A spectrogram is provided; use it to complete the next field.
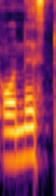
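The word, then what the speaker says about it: honest: पढ़ते हैं ये एयर ये ऑनेस्ट मैन इसमें एच साइलेंट है तो ओ पढ़ेंगे और तो यहां पर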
